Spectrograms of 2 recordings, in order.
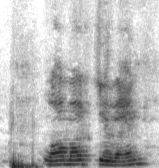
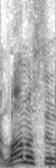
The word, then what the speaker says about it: Lama Su: In the movie, they say Tonwi, but yeah, Lama Su is the one that. Yeah. No worries, yeah. The way even when I read that and I saw it pronounced, I'm like, wait, is the U silent?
